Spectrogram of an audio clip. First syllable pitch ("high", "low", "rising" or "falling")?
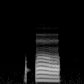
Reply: low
